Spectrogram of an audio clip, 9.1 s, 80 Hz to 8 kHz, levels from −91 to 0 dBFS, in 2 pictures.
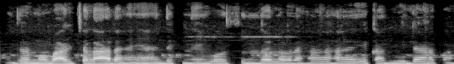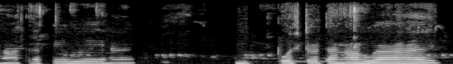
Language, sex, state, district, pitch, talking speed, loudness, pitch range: Hindi, female, Bihar, Purnia, 225 Hz, 160 wpm, -19 LUFS, 215-235 Hz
